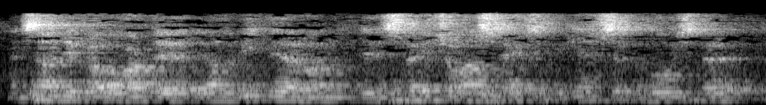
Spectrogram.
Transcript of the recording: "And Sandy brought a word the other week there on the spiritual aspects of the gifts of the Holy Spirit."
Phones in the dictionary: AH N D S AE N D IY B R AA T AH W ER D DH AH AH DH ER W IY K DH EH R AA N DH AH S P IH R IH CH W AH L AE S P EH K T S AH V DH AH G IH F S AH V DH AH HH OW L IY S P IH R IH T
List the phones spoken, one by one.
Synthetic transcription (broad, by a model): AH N S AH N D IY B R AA AH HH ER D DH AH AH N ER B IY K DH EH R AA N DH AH S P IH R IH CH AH L AE S P EH K T S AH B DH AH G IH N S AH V DH AH HH OW L IY S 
